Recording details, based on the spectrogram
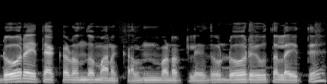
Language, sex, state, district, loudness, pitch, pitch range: Telugu, male, Andhra Pradesh, Manyam, -17 LUFS, 100 Hz, 95-110 Hz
